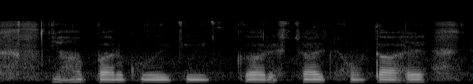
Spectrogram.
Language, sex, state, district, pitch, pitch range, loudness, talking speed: Hindi, male, Uttar Pradesh, Jalaun, 110 Hz, 110-115 Hz, -36 LUFS, 100 wpm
